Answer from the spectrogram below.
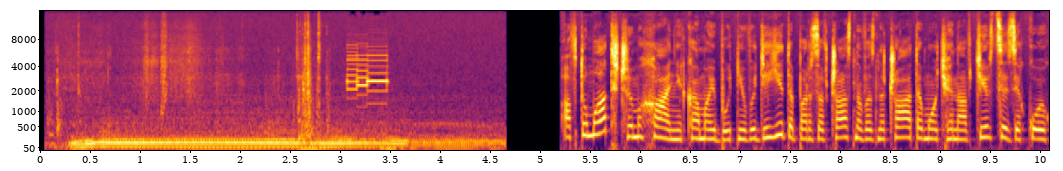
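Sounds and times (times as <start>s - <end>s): car engine humming: 0.1s - 4.7s
short electronic chime: 3.1s - 3.6s.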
